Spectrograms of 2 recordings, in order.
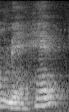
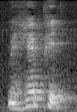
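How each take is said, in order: First: The word ends without a final p sound. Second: The word ends with an audible final p sound. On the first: This is the form used in the song. "dans la chanson, le P, il tenait pas" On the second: This is the form used in everyday speech. "quand le terme est tout seul, dans le langage parlé, on dit hempe"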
